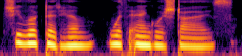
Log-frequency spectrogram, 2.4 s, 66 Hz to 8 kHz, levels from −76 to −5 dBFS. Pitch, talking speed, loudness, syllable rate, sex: 175 Hz, 175 wpm, -16 LUFS, 4.6 syllables/s, female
